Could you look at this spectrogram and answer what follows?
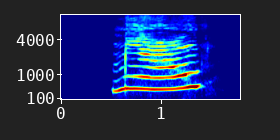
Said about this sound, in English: Jack and Annie started down the dark hallway, following the cat's meow.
